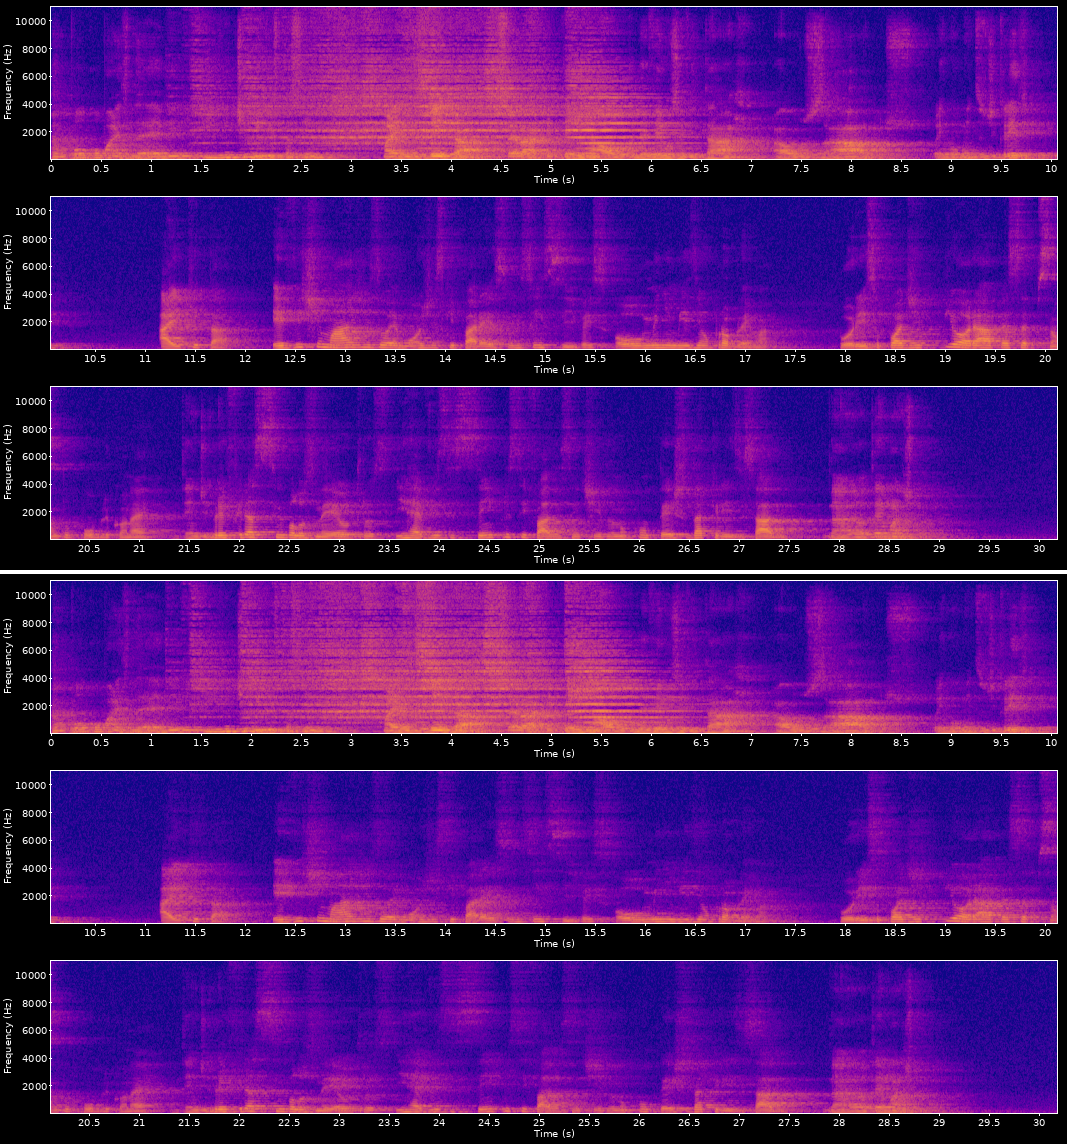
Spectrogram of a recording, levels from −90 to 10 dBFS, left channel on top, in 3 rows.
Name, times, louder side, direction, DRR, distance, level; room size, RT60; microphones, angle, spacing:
voice 1, 0.0-8.5 8.8-9.8 21.5-21.8 27.8-28.7, equal, 25° left, -2 dB, 1.9 m, -24 dB
sound 1, 1.1-6.3, equal, 30° right, 1.9 m, -26 dB
voice 2, 11.1-11.9 12.3-17.2 18.0-21.1 21.7-27.5, left 3 dB, 40° left, 5 dB, 0.5 m, -27 dB
15.5 x 9.4 x 4.2 m, 1.5 s
head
